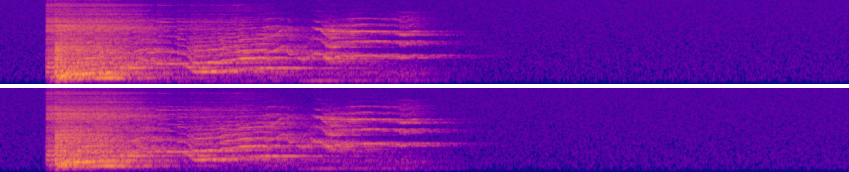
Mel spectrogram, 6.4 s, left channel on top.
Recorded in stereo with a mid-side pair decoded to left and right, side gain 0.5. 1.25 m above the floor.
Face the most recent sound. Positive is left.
turn(degrees=15)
